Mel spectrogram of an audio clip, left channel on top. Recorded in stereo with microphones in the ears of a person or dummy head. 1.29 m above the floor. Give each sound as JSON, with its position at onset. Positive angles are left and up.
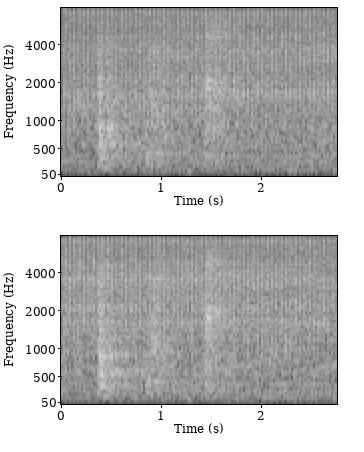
{"t": 0.3, "sound": "footsteps", "side_deg": 0, "distance_m": 8.0}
